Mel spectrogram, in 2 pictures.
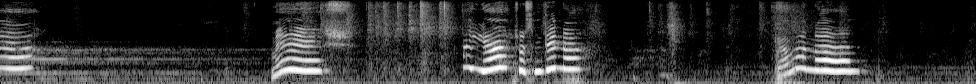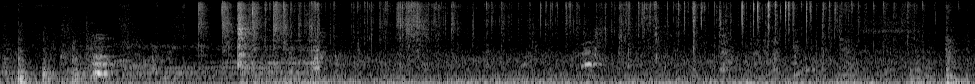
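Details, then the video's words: Siberian huskies Mishka, Narla and Shiloh playing and singing indoors: three separate wavering howls, each rising then dropping in pitch, spaced a few seconds apart, followed by quieter shuffling and background noise. "Siberian huskies playing and singing!"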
